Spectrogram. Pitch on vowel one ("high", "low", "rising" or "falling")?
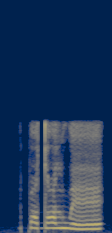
high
